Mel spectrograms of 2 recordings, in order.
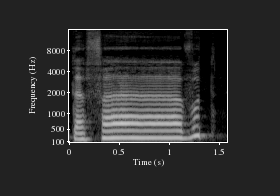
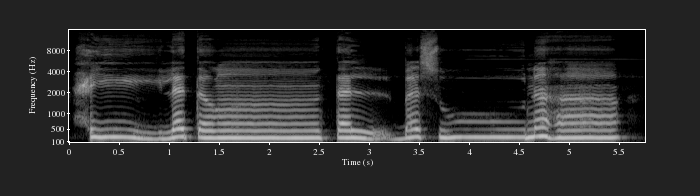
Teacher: تا میں اخفا لائٹ ہے، غنہ لائٹ ہوگا. جیسے تفاوت، اس میں آپ دیکھ رہے ہیں نون ساکن کو مثال بنایا گیا ہے، تفاوت.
